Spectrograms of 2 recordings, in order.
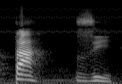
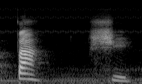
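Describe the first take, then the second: First: The x is said as a z sound. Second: The x is said as an sh sound. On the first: "Não fala tá, zi" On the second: "Não fala tá, xi"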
